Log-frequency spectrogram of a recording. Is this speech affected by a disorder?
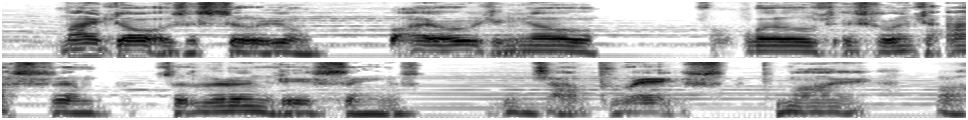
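Yes: stage 4 tongue cancer, hemiglossectomy.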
